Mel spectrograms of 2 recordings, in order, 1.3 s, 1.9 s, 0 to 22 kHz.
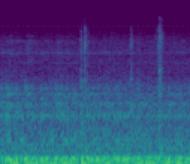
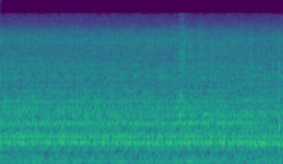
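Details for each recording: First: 2008 Honda Odyssey, about 170,000 miles: quiet in park, deep heavy rumble and clatter when put in gear and the van doesn't move; front CV axle joint found wobbling with broken balls inside. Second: 2008 Honda Odyssey, about 170,000 miles, after replacing broken axle: engine runs with even steady hum in gear with no clunk or grinding from driveline; normal running, noise gone.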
